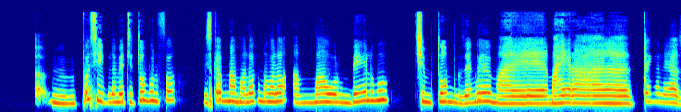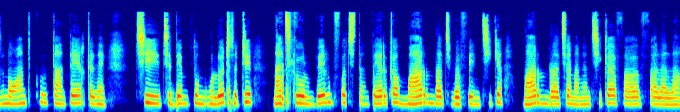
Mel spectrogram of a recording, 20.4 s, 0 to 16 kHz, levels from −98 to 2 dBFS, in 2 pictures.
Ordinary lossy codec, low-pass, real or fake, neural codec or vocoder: MP3, 48 kbps; 14.4 kHz; fake; vocoder, 44.1 kHz, 128 mel bands, Pupu-Vocoder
